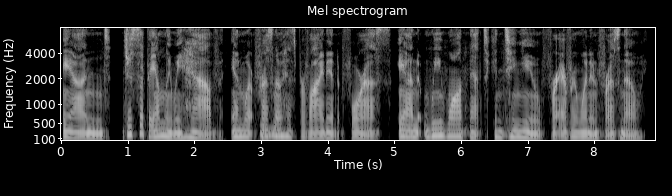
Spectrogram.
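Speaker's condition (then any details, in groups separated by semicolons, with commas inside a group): Cleft lip and palate; present since birth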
